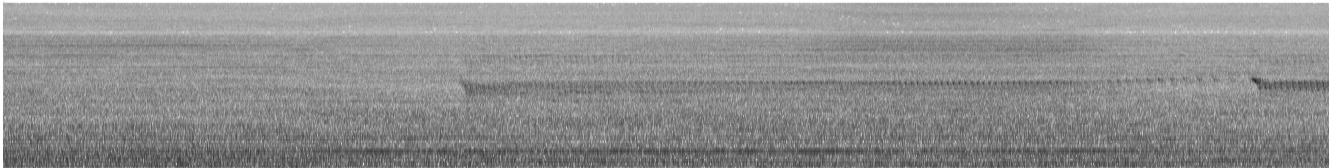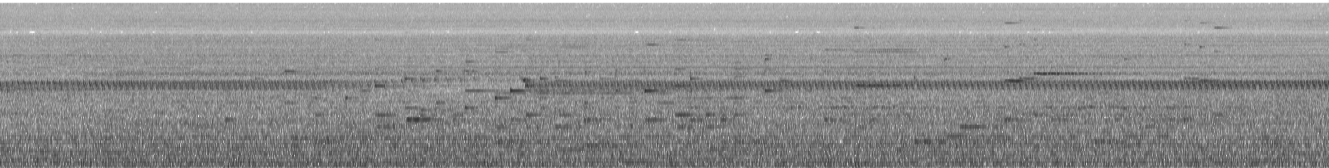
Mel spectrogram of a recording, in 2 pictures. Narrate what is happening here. As the vacuum cleaner was running, the doorbell rang and then the phone rang at the same time.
